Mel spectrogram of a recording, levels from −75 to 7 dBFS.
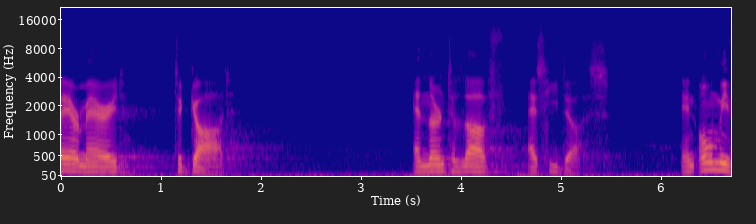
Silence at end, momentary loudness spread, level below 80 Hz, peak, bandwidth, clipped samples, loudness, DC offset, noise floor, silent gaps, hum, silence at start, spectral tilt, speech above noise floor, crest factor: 0 s; 21 LU; -56 dBFS; -12 dBFS; 15.5 kHz; under 0.1%; -31 LUFS; under 0.1%; -57 dBFS; none; none; 0 s; -7 dB/octave; 28 dB; 18 dB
